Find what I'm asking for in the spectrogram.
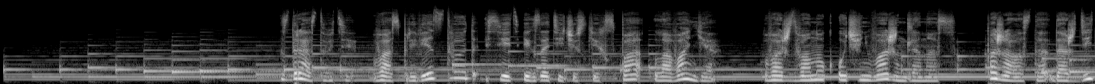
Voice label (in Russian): IVR спа салона диктор; Лаванья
